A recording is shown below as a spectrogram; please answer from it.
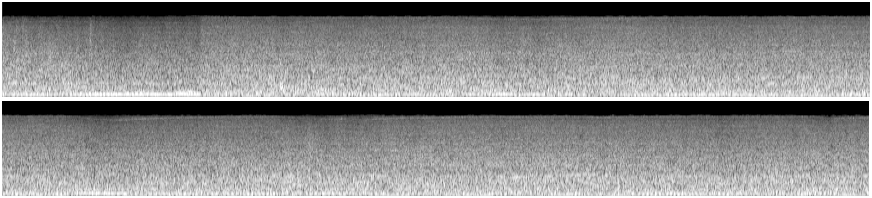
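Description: Komatsu excavator's diesel engine running, a low hum that shifts a little as the machine works, under a loud, steady rushing noise.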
